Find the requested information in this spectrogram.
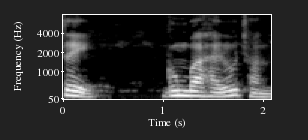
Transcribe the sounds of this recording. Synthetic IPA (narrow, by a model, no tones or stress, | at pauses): ʌj | ɡumbaɦʌɾut͡sʰʌn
